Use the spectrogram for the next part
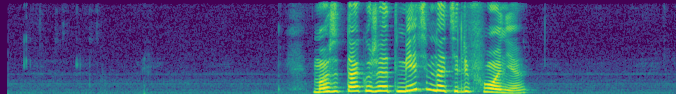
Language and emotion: Russian, positive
